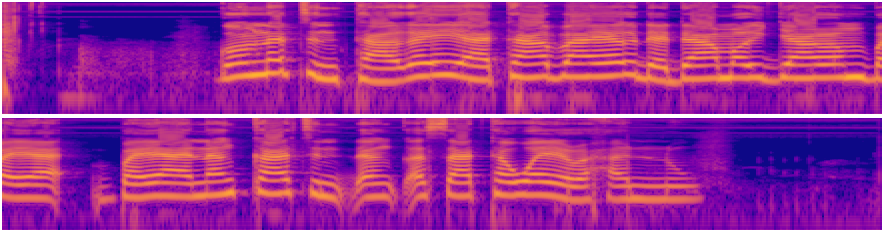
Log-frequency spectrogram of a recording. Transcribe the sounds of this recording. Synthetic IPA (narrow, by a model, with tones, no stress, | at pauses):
ɡʷɔ˦mnɐ˦tɪ˨ntaː˨ɽe˦jːaː˨ta˦baː˦jɐ˦rda˨daː˦mɐ˦rɡʲaː˦ɽɔ˦mbɐ˨jaː˨nɐ˦ŋkaː˦tɪ˨nɗɐ˦ŋkʼɐ˦saː˦ta˦wɐ˦jɐ˨rha˦nːuː˦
